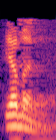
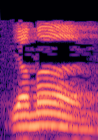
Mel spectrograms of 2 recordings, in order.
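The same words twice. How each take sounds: First: The second vowel is short. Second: The second vowel is long. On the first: It names the country. "Kalau negeri Yaman tanpa mad" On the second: It names the father. "Tetapi ini al Yaman, ini nama bapaknya"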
